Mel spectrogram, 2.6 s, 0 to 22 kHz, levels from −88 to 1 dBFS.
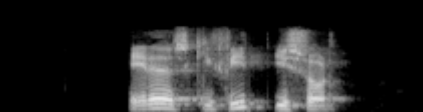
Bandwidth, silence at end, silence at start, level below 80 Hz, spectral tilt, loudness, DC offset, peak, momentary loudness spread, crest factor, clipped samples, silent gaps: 8 kHz; 0.5 s; 0.8 s; -62 dBFS; -3.5 dB/octave; -17 LUFS; under 0.1%; -2 dBFS; 7 LU; 18 dB; under 0.1%; none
